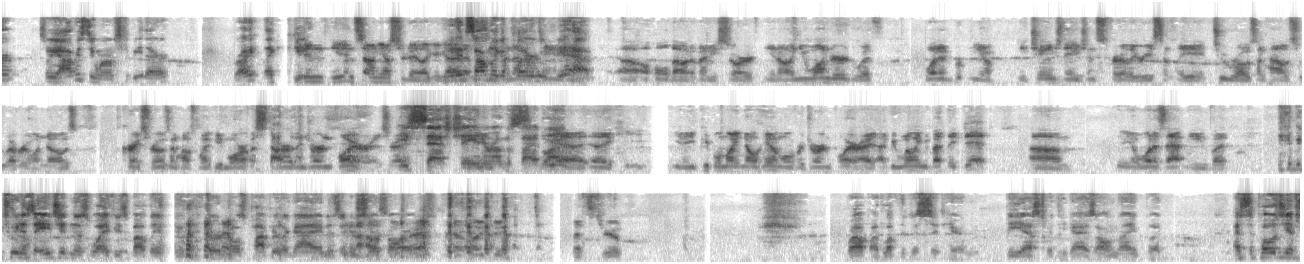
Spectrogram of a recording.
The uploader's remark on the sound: Live from Genesee Brewery. Live from majestic Genesee Brewery in downtown Rochester -- following Day 2 of Bills training camp.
